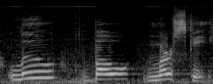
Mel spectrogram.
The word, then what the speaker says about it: Lyubomirsky: including the um publisher to find out it's Lou Bo mki yeah let me say it correctly couldn't she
